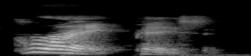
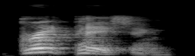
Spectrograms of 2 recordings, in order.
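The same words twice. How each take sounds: First: Slow sarcasm. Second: Sarcastic. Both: Shown as a demonstration.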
